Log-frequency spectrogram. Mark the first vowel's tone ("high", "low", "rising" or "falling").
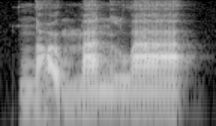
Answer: low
